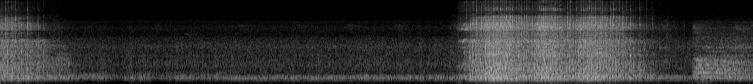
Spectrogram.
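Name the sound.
sewing machine stitching a folded frock hem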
